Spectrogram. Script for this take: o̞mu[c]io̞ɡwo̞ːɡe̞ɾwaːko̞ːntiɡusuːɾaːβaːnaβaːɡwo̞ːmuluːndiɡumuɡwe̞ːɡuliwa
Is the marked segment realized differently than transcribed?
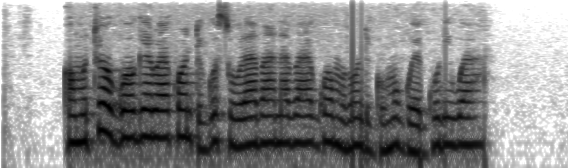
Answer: yes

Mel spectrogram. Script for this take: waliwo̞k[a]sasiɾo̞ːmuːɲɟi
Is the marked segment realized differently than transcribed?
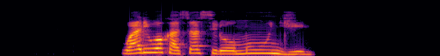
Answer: no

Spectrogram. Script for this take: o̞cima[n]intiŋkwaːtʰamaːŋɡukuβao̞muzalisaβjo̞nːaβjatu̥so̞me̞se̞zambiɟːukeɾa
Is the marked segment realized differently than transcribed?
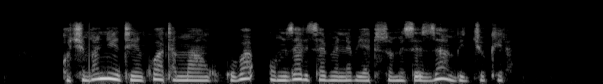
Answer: yes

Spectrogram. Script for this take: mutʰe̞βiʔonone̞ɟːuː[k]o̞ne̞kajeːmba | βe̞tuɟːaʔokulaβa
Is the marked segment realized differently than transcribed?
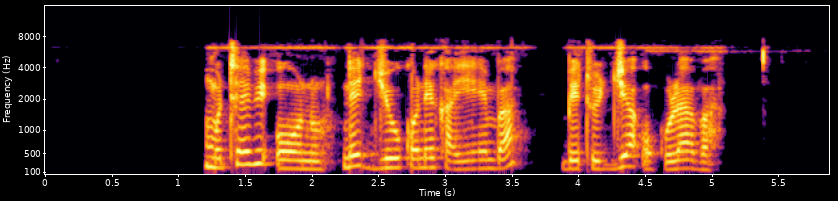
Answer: no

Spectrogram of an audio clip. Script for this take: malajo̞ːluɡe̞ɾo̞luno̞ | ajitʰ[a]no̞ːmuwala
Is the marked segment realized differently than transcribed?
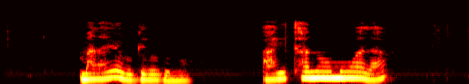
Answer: no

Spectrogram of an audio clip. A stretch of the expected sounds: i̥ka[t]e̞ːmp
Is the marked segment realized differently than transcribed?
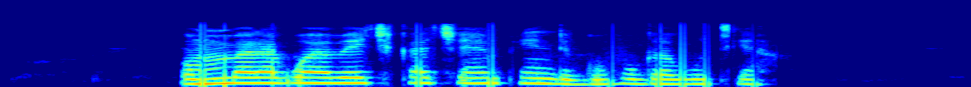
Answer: yes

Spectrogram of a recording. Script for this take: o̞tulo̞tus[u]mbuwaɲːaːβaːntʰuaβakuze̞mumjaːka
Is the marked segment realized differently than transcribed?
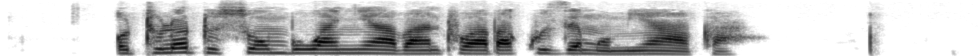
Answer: yes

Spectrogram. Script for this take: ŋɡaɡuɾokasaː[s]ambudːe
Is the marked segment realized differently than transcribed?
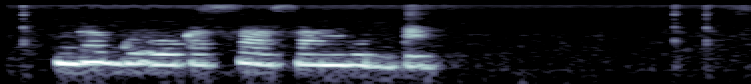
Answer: no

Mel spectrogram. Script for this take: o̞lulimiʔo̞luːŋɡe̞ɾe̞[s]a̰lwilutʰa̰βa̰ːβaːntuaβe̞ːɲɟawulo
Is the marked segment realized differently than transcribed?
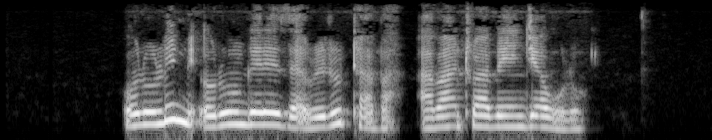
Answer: yes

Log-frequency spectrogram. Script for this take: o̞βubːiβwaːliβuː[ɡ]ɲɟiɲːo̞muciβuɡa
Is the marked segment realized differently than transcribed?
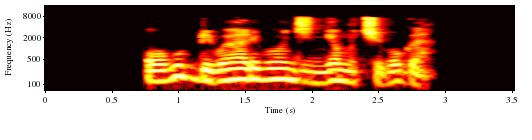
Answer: yes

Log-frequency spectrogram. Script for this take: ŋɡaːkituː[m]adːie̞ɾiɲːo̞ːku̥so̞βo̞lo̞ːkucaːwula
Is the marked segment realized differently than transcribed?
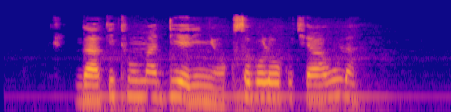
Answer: no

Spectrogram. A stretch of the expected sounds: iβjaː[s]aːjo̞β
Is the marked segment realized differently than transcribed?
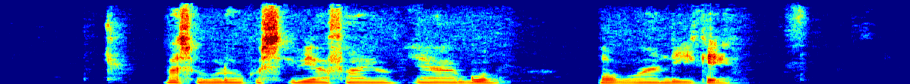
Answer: yes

